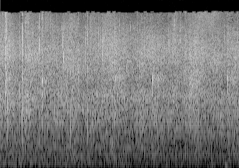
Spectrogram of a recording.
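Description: Applause from an audience as a family is welcomed onto a church stage: a steady, dense wash of clapping that stays even and loud throughout without any break.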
